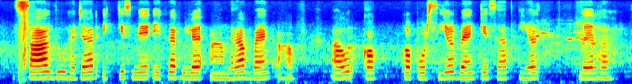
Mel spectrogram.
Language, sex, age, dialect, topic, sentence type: Bhojpuri, female, 18-24, Western, banking, statement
